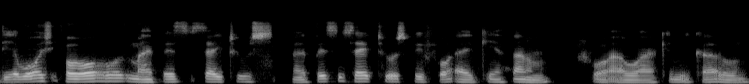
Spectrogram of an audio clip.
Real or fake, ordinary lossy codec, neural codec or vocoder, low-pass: fake; none; codec, 16 kHz, 0.8 kbps, ZipCodec; none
